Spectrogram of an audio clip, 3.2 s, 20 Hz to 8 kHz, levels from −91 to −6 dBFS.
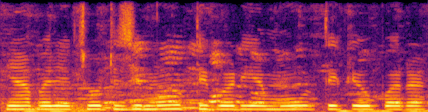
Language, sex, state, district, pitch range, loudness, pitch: Hindi, female, Rajasthan, Bikaner, 240-255 Hz, -12 LUFS, 245 Hz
